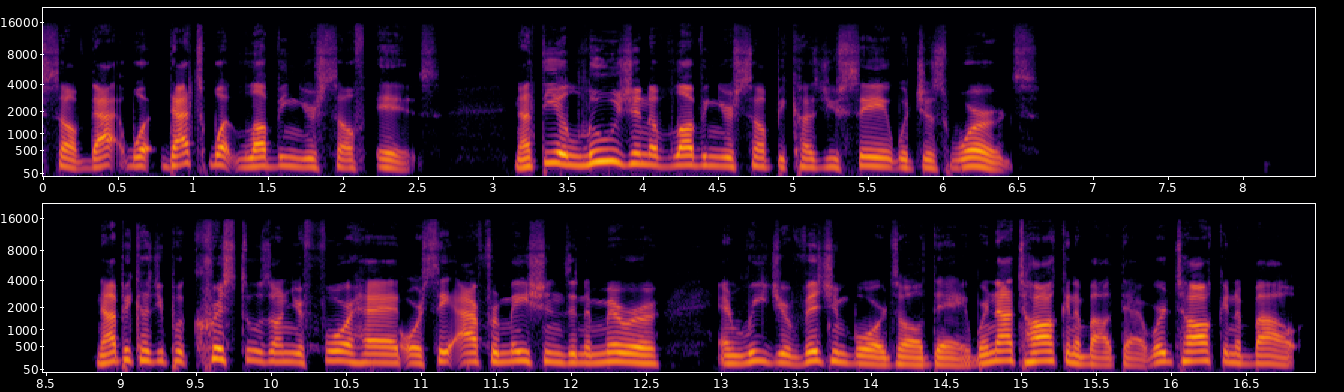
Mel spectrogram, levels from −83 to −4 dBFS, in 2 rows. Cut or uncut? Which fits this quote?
cut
